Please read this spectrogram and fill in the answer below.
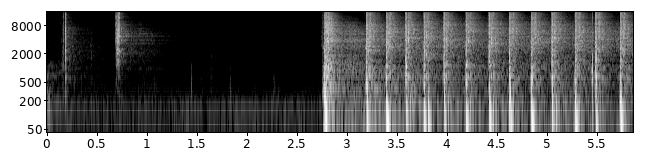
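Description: SilencerCo Maxim 9 integrally suppressed 9mm pistol fired in a rapid string, about five or six shots a second, starting about three seconds in and still going at the end. Two sharp clicks come within the first second before the shooting.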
